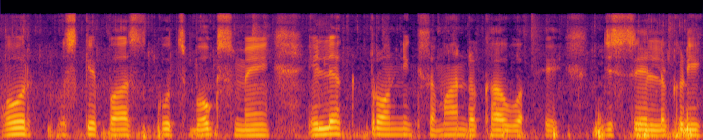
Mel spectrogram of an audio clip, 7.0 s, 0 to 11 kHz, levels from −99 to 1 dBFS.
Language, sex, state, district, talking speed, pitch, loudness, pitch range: Hindi, male, Rajasthan, Bikaner, 120 wpm, 130 Hz, -18 LUFS, 120-135 Hz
